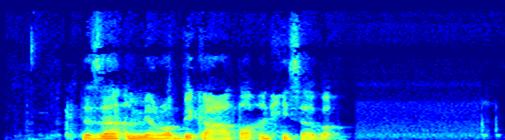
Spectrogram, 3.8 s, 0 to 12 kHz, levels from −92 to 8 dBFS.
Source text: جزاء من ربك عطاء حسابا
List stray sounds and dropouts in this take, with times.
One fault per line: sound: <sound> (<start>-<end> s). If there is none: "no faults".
no faults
